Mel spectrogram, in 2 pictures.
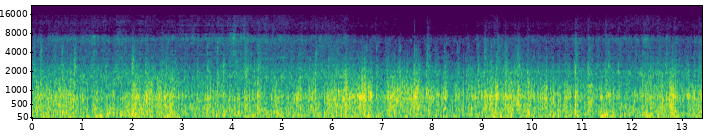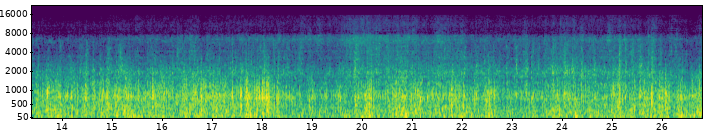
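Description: Railway passenger coach running along the track, its wheels clattering steadily over the rails, heard from an open window of the moving train.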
